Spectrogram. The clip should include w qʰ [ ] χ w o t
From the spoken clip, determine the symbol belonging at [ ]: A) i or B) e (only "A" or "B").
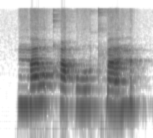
B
